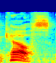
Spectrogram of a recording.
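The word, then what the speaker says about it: Kelce: Apparently, Travis Kelsey went on a Bleacher Report AMA session, and they were having a conversation, and he was like, yeah, people have been saying me and my brother's name wrong. It's Kels. It's not Kelsey.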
